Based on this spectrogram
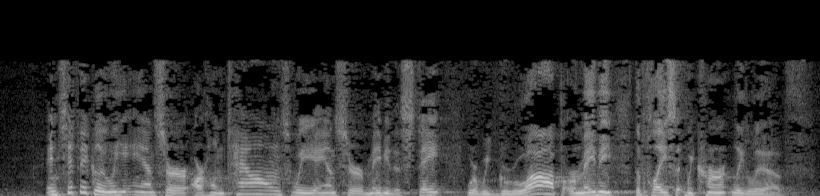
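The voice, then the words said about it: Non-local accent. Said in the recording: “if you have an accent like mine, you know it's not from around here”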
